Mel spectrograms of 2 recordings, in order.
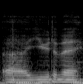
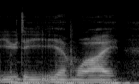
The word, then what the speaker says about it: Udemy: I've gone on the website Udemy, I think that's how you pronounce it, Udemy, and I grabbed some courses there when they were discounted.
